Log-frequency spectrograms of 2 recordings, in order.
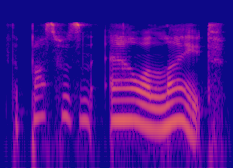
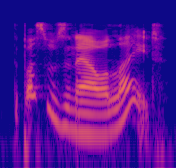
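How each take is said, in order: First: The sentence is said in a suspicious tone. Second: The sentence is said in a surprised tone.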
